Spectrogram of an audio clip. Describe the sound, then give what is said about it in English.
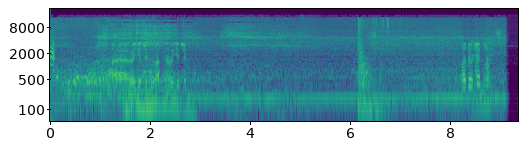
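Riding inside a moving Toyota at Fuji, during the Fuji 6 Hours: a steady low engine drone runs throughout, with voices talking at the start and again near the end, and one sharp thump partway through. “I think I should be careful, but I think it was in Fuji, in Toyota, when I fell asleep in the car, no? Yes, it absolutely is.”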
